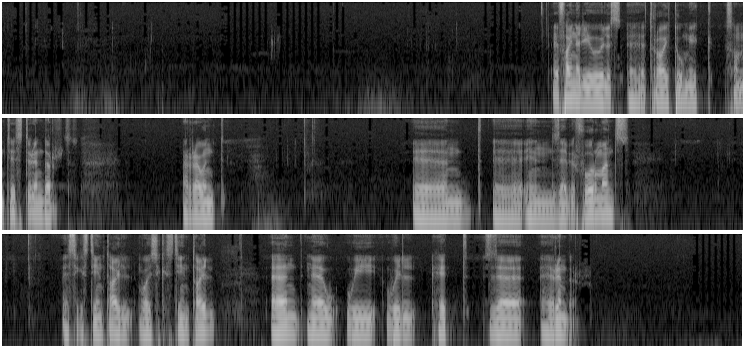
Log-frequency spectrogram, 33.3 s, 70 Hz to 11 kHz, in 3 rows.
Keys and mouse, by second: 1.9 shift+z, 7.0 z, 8.3-16.1 drag, 16.1 0, 19.3 middle click, 19.5 middle click, 20.2-23.7 middle drag, 23.7 click, 24.1-25.9 drag, 27.8-29.5 drag, 33.0 click.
